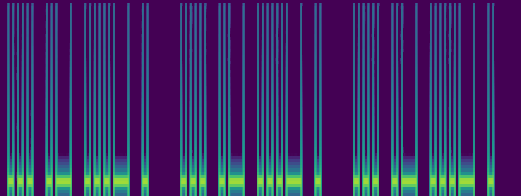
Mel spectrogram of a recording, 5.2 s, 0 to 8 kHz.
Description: Morse code, heard as a keyed tone, about 25 wpm, 250 Hz. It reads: SAVE SAVE SAVE
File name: morse-training-25WPM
